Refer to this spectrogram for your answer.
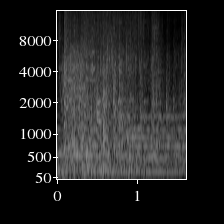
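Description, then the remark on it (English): A loud, sustained crash of breaking and shattering as an air conditioner is kicked out of a window to reveal the opening, with a steady low hum running underneath and no voices. “Carrie and Bert continue on their way upstairs to the air conditioner, and Carrie kicks it out to reveal the opening.”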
